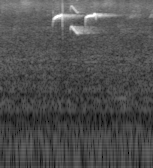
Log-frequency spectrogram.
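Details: Wild-caught cinereous tit singing eagerly, its song used to lure other birds into responding: two loud, high, sharp whistled notes in quick succession, with a softer note between them.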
